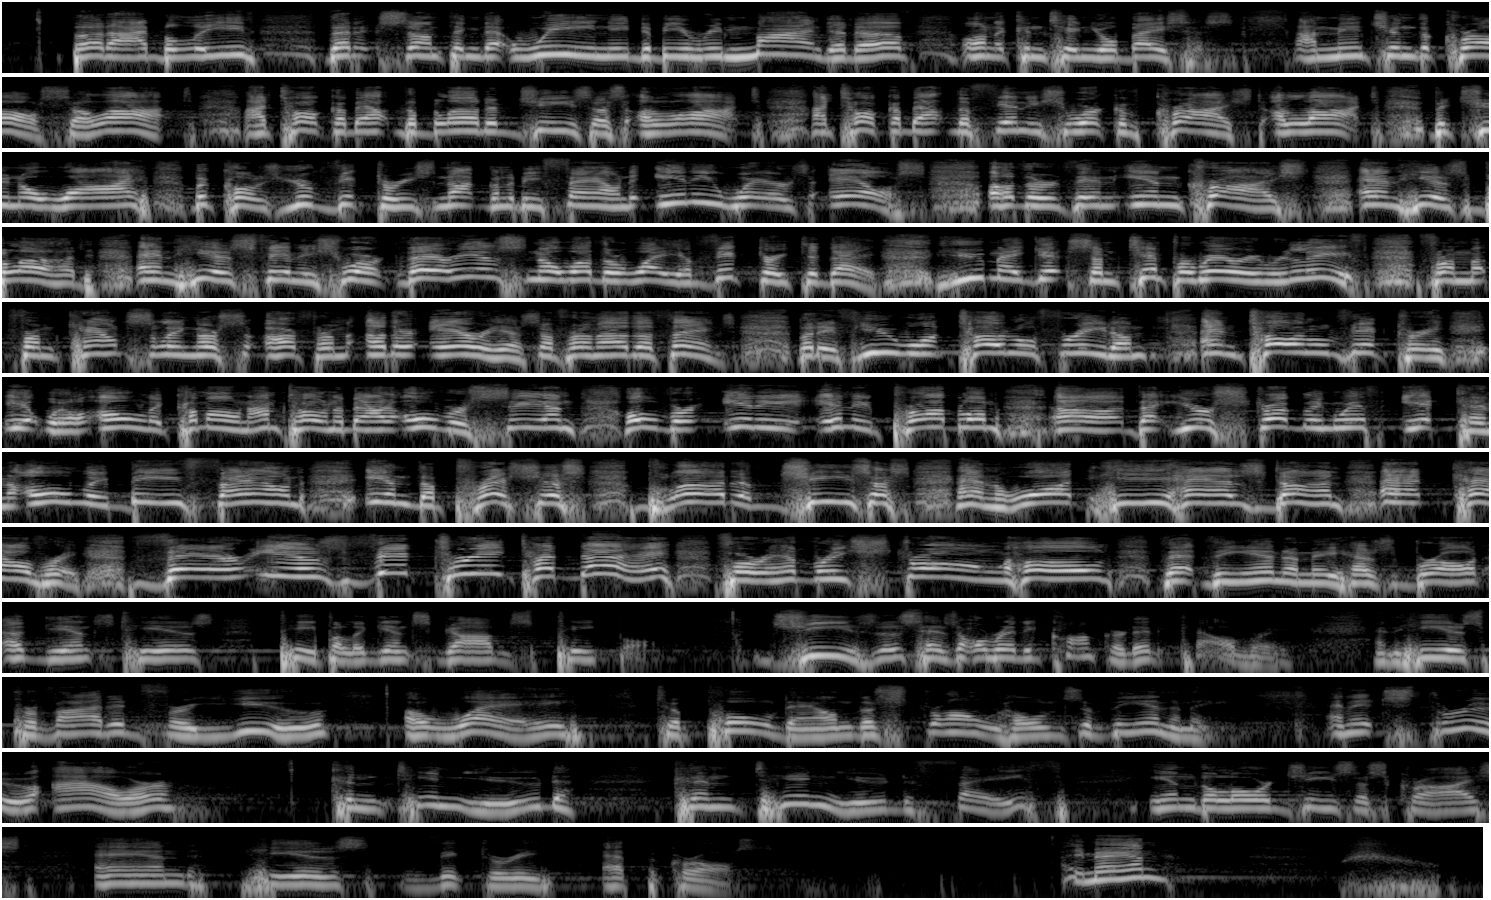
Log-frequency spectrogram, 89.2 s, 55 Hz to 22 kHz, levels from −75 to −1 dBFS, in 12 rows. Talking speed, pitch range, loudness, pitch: 135 wpm, 195-270 Hz, -28 LUFS, 230 Hz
